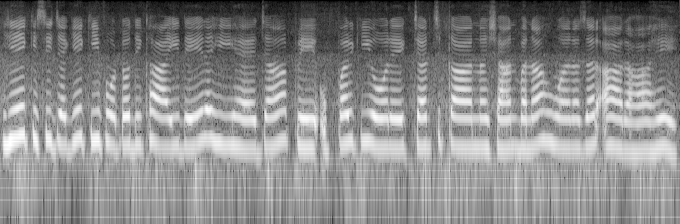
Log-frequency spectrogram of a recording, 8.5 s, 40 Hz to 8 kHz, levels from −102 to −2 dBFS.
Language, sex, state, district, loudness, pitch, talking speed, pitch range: Hindi, female, Rajasthan, Jaipur, -13 LUFS, 250 Hz, 170 wpm, 240-275 Hz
